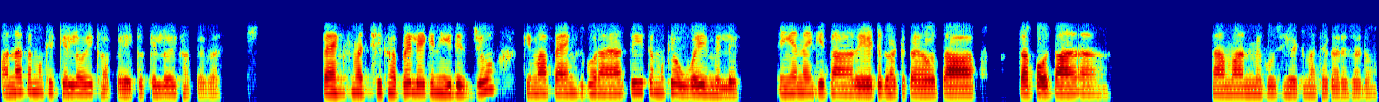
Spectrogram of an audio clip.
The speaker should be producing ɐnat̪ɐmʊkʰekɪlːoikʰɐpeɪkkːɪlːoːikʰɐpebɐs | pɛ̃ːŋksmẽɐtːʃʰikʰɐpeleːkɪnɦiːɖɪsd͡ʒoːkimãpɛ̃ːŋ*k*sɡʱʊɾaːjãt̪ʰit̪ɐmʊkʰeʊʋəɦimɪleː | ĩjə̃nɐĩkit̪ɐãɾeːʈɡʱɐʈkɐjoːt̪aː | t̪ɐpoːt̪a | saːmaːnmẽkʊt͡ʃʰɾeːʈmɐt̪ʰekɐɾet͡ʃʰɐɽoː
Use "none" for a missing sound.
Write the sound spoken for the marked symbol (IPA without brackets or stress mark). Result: k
